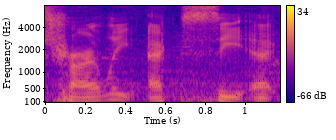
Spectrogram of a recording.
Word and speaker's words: Charlie XCX: No, you said it right. – Do you pronounce it XX? – No. – XCX. Like Chock-X? – Charlie XCX. You're adorable, Scott.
